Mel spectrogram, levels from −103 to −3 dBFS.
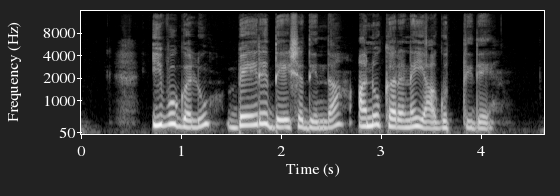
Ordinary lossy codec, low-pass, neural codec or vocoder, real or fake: none; 14.4 kHz; vocoder, 44.1 kHz, 128 mel bands every 256 samples, BigVGAN v2; fake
